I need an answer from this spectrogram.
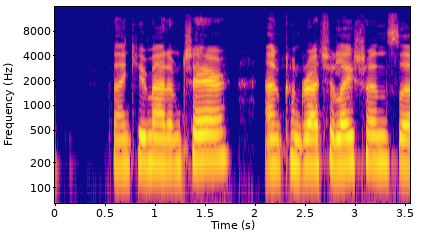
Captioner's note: speaking French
